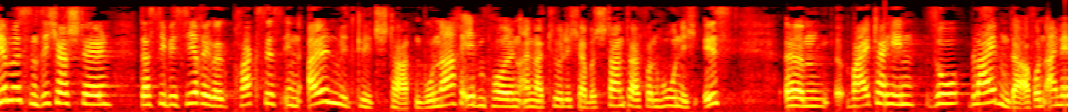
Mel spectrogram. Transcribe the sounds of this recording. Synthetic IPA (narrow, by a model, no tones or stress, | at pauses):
viːɐmʏsn̩zɪçɐʃtɛlən | d̥asd̥iːbɪsheːʁ̞ɪɡəpʁ̥aksɪsɪnʔalənmɪtɡ̥liːtʃta̰ːtn̩vonaːχʔeːbm̩pʰɔlna̰ɪnːatʰyːɐlɪçɐbəʃtantaɪlfɔnɦoːnɪçʔɪst | ʔɛːvaɪtɐhɪnzoːblaɪbm̩daɐfʊntʔa̰ɪnə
